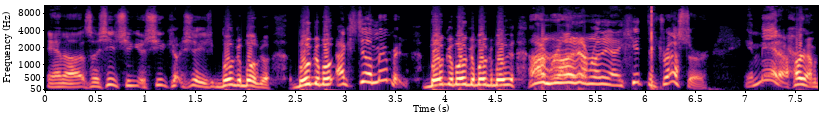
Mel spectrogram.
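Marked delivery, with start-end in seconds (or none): 1.7-4.8 loud booga-booga boogeyman growl; playful monster chase. Retold or imitated. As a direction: scare the kid in fun.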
